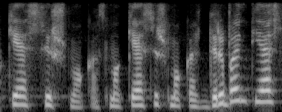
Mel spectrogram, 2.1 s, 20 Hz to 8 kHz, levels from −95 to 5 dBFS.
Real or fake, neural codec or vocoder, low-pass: real; none; 7.2 kHz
